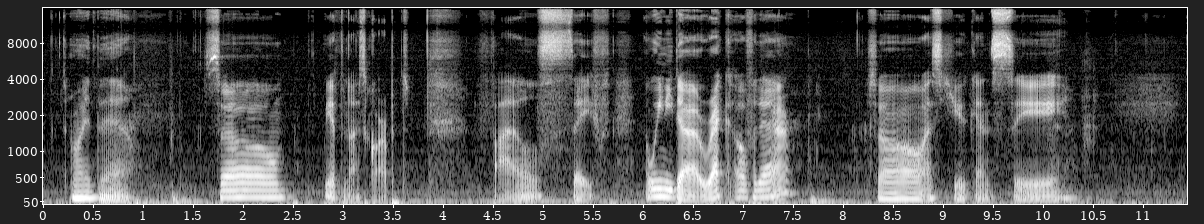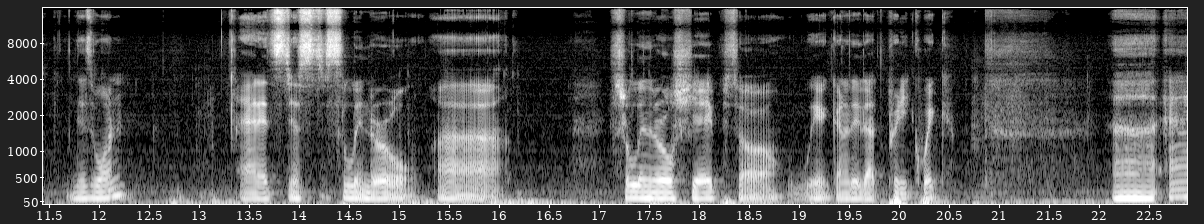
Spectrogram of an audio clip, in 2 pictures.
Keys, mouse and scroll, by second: 0.4 middle click, 0.4 right click, 1.3 KP_0, 2.9-6.3 drag, 4.6 right click, 7.7 KP_7, 9.6-13.1 drag, 11.5-15.6 middle drag, 15.1 Tab, 15.9 Tab, 16.2 Tab, 17.5 Tab, 19.3-21.3 drag, 20.2 KP_7, 21.3-22.6 middle drag, 22.6-22.8 drag.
